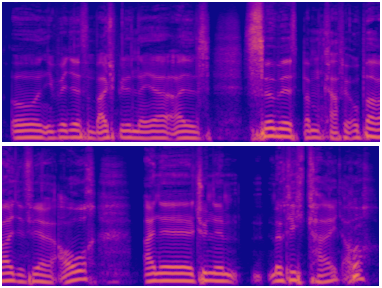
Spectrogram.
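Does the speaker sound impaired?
Yes: Down syndrome; speaks German and fluent English, had tutoring to practise speaking German.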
